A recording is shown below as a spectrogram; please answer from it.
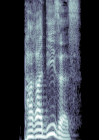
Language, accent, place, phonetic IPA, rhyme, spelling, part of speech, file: German, Germany, Berlin, [paʁaˈdiːzəs], -iːzəs, Paradieses, noun, De-Paradieses.ogg
- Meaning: genitive singular of Paradies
